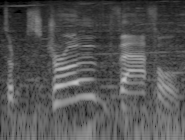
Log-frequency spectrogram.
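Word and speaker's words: stroopwafel: you this come on man strob strob vaffle strobe vaffle yeah yeah that was it I forgot that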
